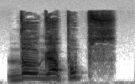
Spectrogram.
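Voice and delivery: high, loud call of a pupil's name; firm Lockhart. A narrator's reading. Teacher picking a volunteer from the pupils, firm and high. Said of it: "сказал твёрдым голосом".

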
